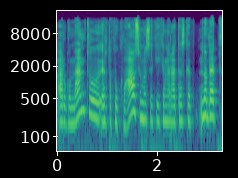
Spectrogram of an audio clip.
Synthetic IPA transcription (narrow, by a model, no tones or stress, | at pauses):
ʔɐrɡʊmʲɛnt̪uːɪɾt̪oːkʲuːklˠɐʊsʲɪmʊsɐkʲiːkʲɪmiɾɐt̪ɐskɐt̪nʊbʲɛt̪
